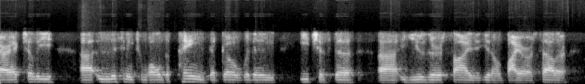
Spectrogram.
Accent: Portugal; I come originally from Portugal, Europe, and bikes is not that common.

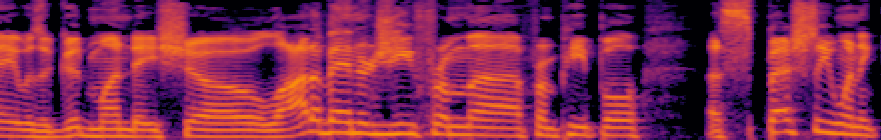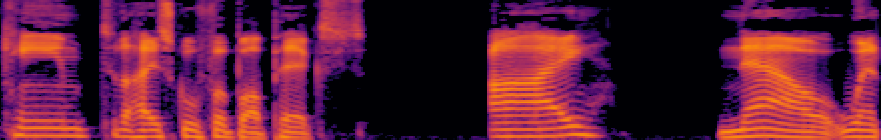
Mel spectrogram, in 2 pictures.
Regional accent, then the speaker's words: North Carolina, United States; But I also want to take Marvin Ridge, because that's my hometown school.

